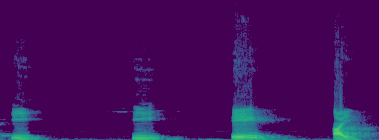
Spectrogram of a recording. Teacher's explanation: इ ए आई तो ये जीभ की नोक से उच्चारित होता है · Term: अग्र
